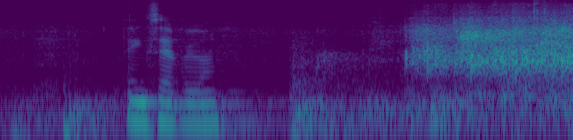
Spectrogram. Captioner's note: applause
